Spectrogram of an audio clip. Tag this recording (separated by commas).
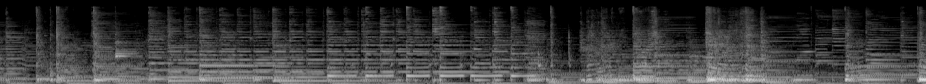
Acoustic guitar, Music, Musical instrument, Guitar, Plucked string instrument, Strum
